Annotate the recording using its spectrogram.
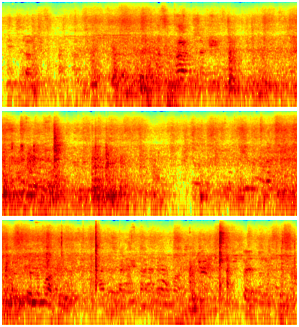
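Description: Several men talk over one another in a room.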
